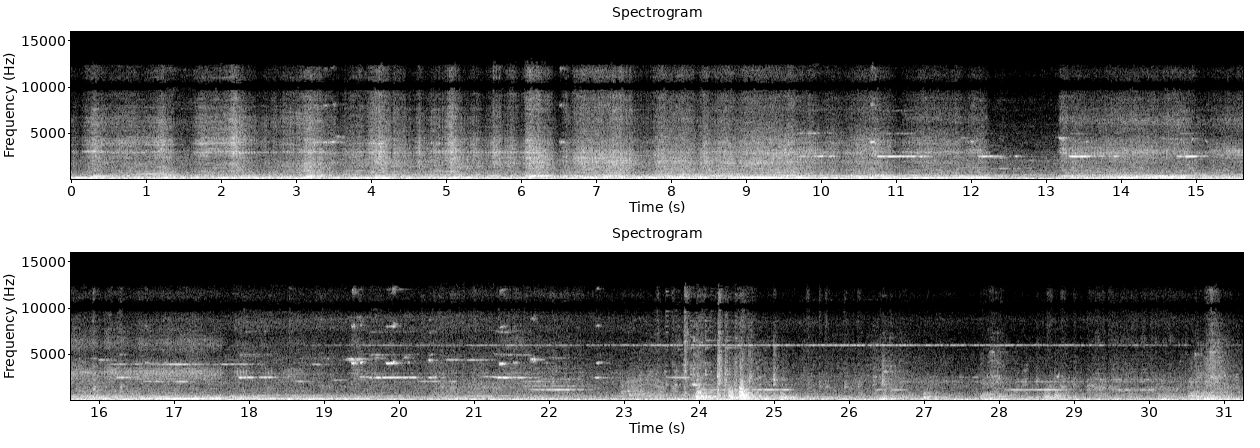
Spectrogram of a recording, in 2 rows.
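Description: Freight cars rolling past at close range: a steady rumble of steel wheels on rail, with thin high wheel squeals coming and going. A low steady hum fades out about twenty seconds in, and a short burst of clanking comes about 24 seconds in.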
